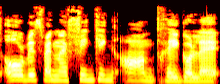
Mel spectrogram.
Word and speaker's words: Tregole: And that's why the name of Tregole, it's pronunciated not in a Latin way, but the meaning is of a hill with 3 tiny valleys around.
